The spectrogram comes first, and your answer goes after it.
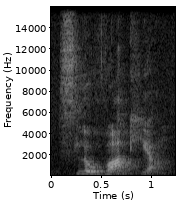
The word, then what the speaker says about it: Slovakia: is Seychelles Seychelles Seychelles so there are two labels and the stress is on the second one say shells facials facials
